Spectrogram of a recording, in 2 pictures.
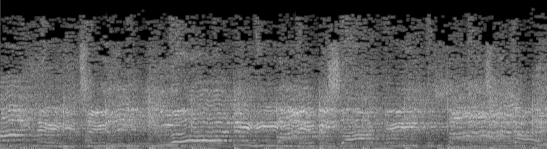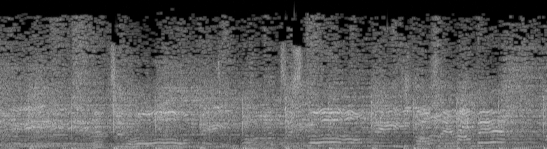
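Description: Live band music with a steady beat: keyboards and drums under a woman's singing voice.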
